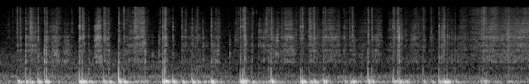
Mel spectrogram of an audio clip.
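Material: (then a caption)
Polystyrene foam. Long pink acrylic nails rub and scratch the back of a white polystyrene foam mannequin head. The result is a rapid string of dull, low, thumping scrapes around 100 Hz, with short bright ticks over them. Each stroke dies away almost at once.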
